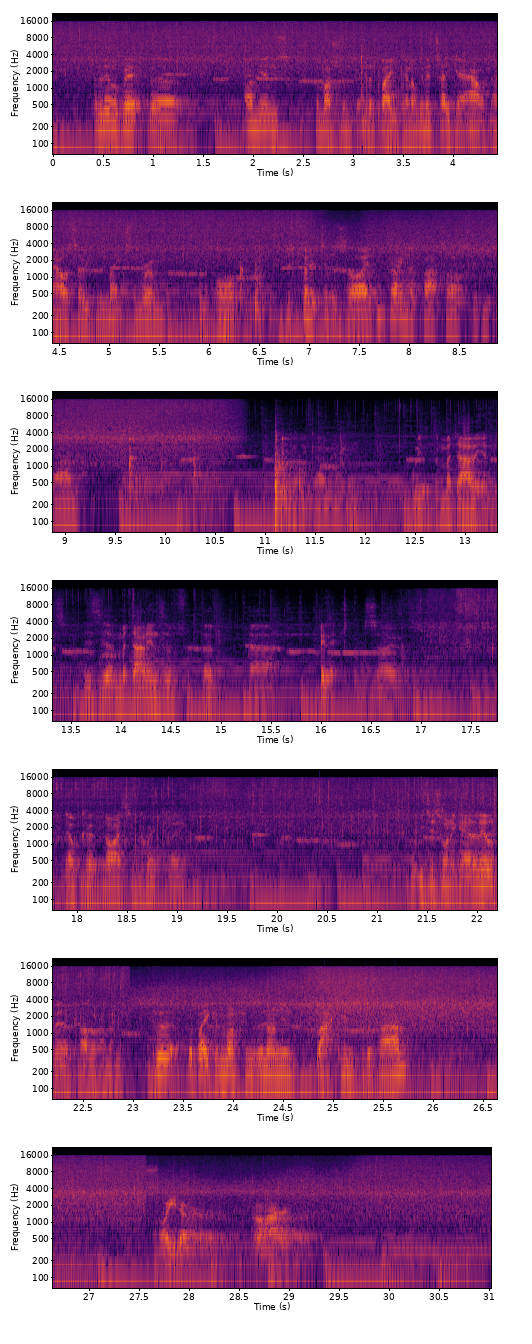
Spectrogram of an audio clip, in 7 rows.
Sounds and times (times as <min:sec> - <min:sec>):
Music: 0:00.0 - 0:31.0
Speech: 0:00.4 - 0:09.2, 0:11.3 - 0:11.9, 0:12.5 - 0:16.9, 0:17.9 - 0:19.2, 0:21.3 - 0:25.8, 0:27.6 - 0:29.3.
